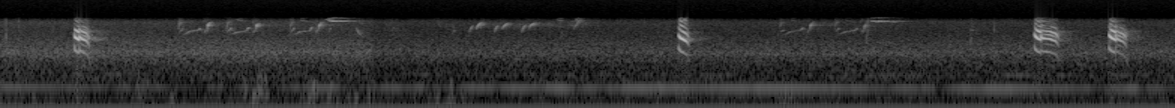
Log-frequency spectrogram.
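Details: Western jackdaws waiting in line give four short, sharp 'tchak' calls, single then a quick pair near the end, over faint twittering of small birds and a steady low hum.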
